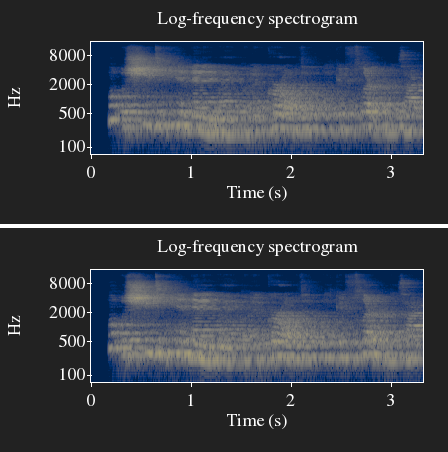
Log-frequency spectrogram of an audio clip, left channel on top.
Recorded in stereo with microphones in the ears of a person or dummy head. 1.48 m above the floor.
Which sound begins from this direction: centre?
A woman speaking, at 0.2 s.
